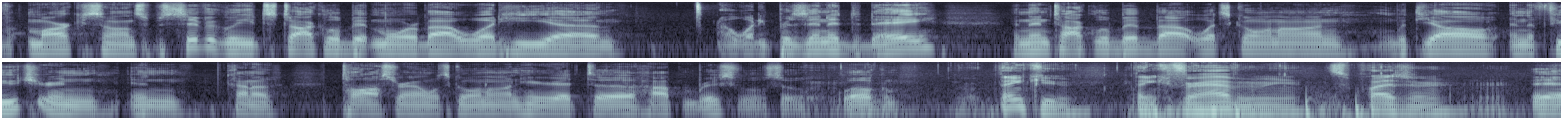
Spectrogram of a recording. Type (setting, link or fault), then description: setting, busy venue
